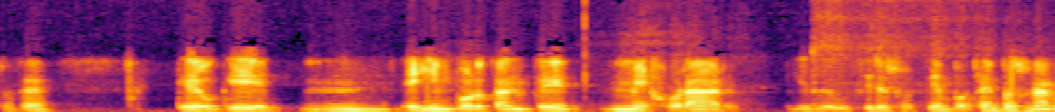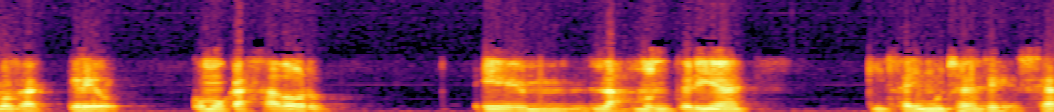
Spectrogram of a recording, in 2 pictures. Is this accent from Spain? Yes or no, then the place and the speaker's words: yes; Spain; Está la suspicacia, ¿no?, de que somos españoles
